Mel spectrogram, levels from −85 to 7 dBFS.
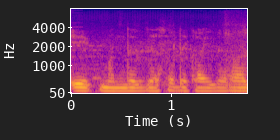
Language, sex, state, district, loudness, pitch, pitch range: Hindi, male, Chhattisgarh, Bilaspur, -17 LUFS, 115 Hz, 110-115 Hz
